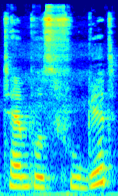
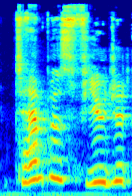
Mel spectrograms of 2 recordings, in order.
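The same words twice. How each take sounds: First: It is said with German-style Latin vowels. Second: It is said with English-style Latin vowels. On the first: "the way I would have learned it" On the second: "probably closer to what it would really be like"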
